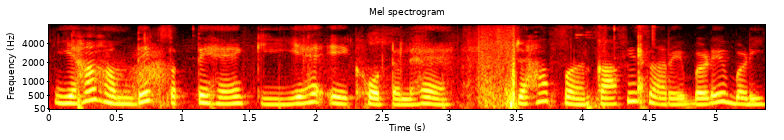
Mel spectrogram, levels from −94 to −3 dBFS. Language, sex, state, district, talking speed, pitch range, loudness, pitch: Hindi, male, Himachal Pradesh, Shimla, 180 wpm, 205-255 Hz, -20 LUFS, 225 Hz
